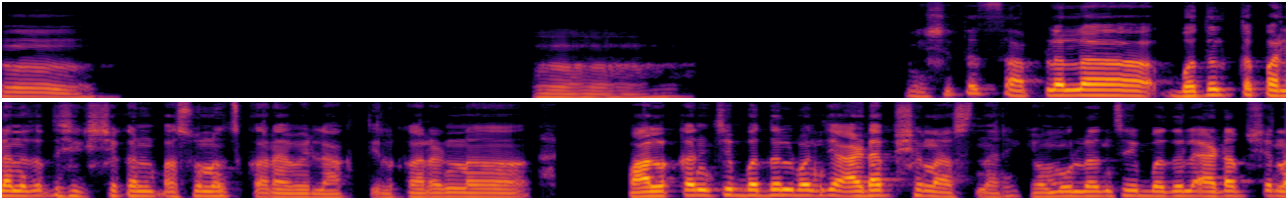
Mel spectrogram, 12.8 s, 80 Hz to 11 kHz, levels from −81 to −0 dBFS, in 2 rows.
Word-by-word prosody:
हं. 130 Hz, -5 st, -8 dB, 2.1 s
हं, -, -, -9 dB
हं, 115 Hz, -2 st, -8 dB
हं, 110 Hz, +4 st, -14 dB
हं. 125 Hz, -, -25 dB, 1.1 s
निश्चितच 140 Hz, -4 st, -9 dB
आपल्याला 180 Hz, +2 st, +4 dB, 0.5 s
बदल 190 Hz, +4 st, +3 dB
तर -, -, +2 dB
पहिल्यांदा 170 Hz, -1 st, +3 dB
तर -, -, -8 dB
शिक्षकांपासूनच 160 Hz, +1 st, -3 dB
करावे 125 Hz, -2 st, -2 dB
लागतील. 115 Hz, +1 st, -8 dB
कारण 135 Hz, +1 st, -2 dB
अ, 130 Hz, -1 st, -2 dB, 0.5 s
पालकांचे 180 Hz, +6 st, +4 dB
बदल 190 Hz, 0 st, +3 dB
म्हणजे 180 Hz, 0 st, +2 dB
अडॉप्शन 180 Hz, +1 st, +3 dB
असणार 130 Hz, -2 st, -4 dB
आहे 155 Hz, -, -13 dB
किंवा 135 Hz, +1 st, -4 dB
मुलांचेही 160 Hz, +2 st, -1 dB
बदल 160 Hz, 0 st, 0 dB
अडॉप्शन 165 Hz, +1 st, 0 dB
155 Hz, 120 wpm, -22 LUFS, 130-170 Hz, 2.1 s, आपल्याला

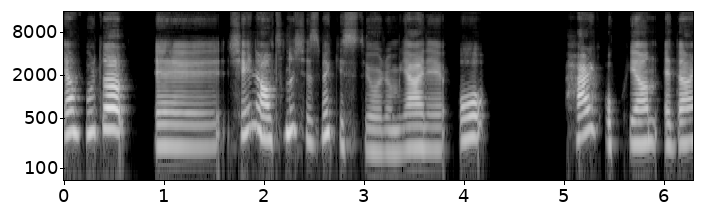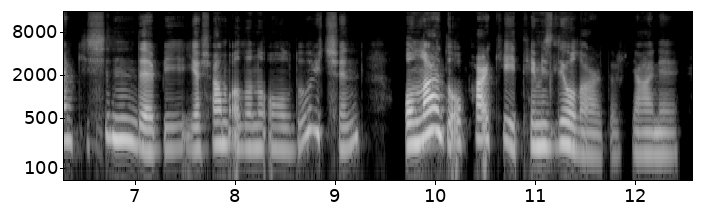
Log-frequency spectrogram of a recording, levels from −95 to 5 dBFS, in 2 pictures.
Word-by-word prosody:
Ya, 315 Hz, 0 st, +5 dB
burada, 335 Hz, +1 st, +8 dB, 0.2 s
eee, 200 Hz, -1 st, -3 dB
şeyin 315 Hz, +7 st, -3 dB
altını 270 Hz, +5 st, +4 dB
çizmek 290 Hz, 0 st, -6 dB
istiyorum. 170 Hz, -5 st, -9 dB
Yani, 190 Hz, 0 st, +1 dB
o, 270 Hz, +3 st, +1 dB, 0.7 s
her 310 Hz, +6 st, +5 dB
okuyan 220 Hz, +1 st, 0 dB
eden 225 Hz, +3 st, +1 dB
kişinin 250 Hz, +1 st, -5 dB
de 175 Hz, -1 st, -3 dB
bir 185 Hz, +1 st, -15 dB
yaşam 215 Hz, +4 st, -5 dB
alanı 195 Hz, 0 st, -9 dB
olduğu 190 Hz, -, -12 dB
için, 265 Hz, -, -11 dB, 0.4 s
onlar 280 Hz, +9 st, +4 dB
da -, -, -5 dB
o 230 Hz, -, -10 dB
parkeyi 245 Hz, -4 st, -2 dB
temizliyorlardır. 200 Hz, -8 st, -6 dB
Yani, 155 Hz, 0 st, -10 dB
215 Hz, 120 wpm, -21 LUFS, 190-270 Hz, 0.7 s, burada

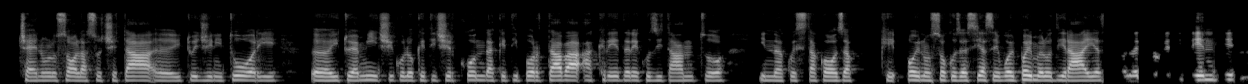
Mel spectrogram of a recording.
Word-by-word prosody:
cioè 180 Hz, -2 st, -1 dB
non 180 Hz, 0 st, -4 dB
lo 180 Hz, -, -4 dB
so, 185 Hz, +1 st, +1 dB
la 175 Hz, -1 st, -1 dB
società, 185 Hz, +1 st, +2 dB
ehm, 175 Hz, -1 st, -2 dB
i 175 Hz, -, -10 dB
tuoi 185 Hz, +1 st, -4 dB
genitori, 185 Hz, 0 st, -2 dB, 0.3 s
uhm, 185 Hz, -1 st, +2 dB
i 180 Hz, 0 st, -2 dB
tuoi 185 Hz, 0 st, 0 dB
amici 195 Hz, +1 st, -2 dB
quello 190 Hz, -1 st, -2 dB
che 190 Hz, -, -5 dB
ti 195 Hz, +1 st, -12 dB
circonda 195 Hz, 0 st, -2 dB
che 190 Hz, 0 st, -7 dB
ti 195 Hz, +2 st, -9 dB
portava 195 Hz, +1 st, +5 dB
a 195 Hz, -1 st, -5 dB
credere 195 Hz, -1 st, -2 dB
così 185 Hz, 0 st, -6 dB
tanto 185 Hz, 0 st, -2 dB, 0.3 s
in 185 Hz, -2 st, -3 dB
questa 185 Hz, 0 st, -2 dB
cosa? 180 Hz, -1 st, +1 dB, 0.2 s
Che, 180 Hz, -, -7 dB
poi 200 Hz, -1 st, +3 dB
non 185 Hz, -1 st, 0 dB
so 195 Hz, +1 st, 0 dB
cosa 185 Hz, -1 st, +1 dB
sia, 200 Hz, +2 st, +2 dB
se 190 Hz, -, 0 dB
vuoi 195 Hz, 0 st, +3 dB
poi 210 Hz, 0 st, +6 dB
me 195 Hz, -2 st, +3 dB
lo 190 Hz, -, +2 dB
dirai 185 Hz, -1 st, +4 dB
as 185 Hz, -, -1 dB, 0.2 s
come 200 Hz, 0 st, -2 dB
come 455 Hz, 0 st, -12 dB
ti 230 Hz, -, -26 dB
senti 215 Hz, +2 st, +3 dB
190 Hz, 215 wpm, -22 LUFS, 180-195 Hz, 0.3 s, poi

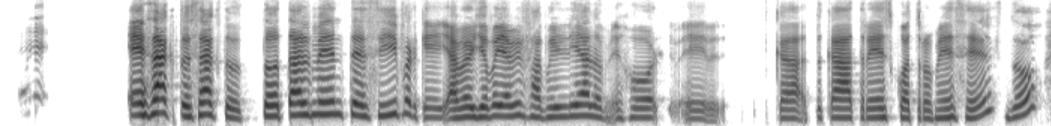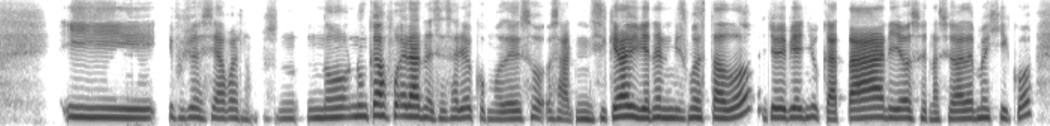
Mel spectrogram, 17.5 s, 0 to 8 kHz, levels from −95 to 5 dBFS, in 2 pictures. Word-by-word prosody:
Oye, 405 Hz, -3 st, -19 dB, 0.9 s
exacto, 305 Hz, -2 st, +7 dB
exacto 240 Hz, -6 st, +1 dB
totalmente 280 Hz, +1 st, +2 dB
sí, 265 Hz, +6 st, -2 dB
porque 220 Hz, -8 st, -5 dB
a 205 Hz, -, +5 dB
ver, 230 Hz, +1 st, +1 dB
yo 230 Hz, 0 st, +1 dB
veía 255 Hz, 0 st, +3 dB
a -, -, 0 dB
mi 270 Hz, +1 st, -3 dB
familia 235 Hz, +2 st, -2 dB
a -, -, +1 dB
lo 230 Hz, -2 st, -4 dB
mejor, 215 Hz, +3 st, -8 dB, 0.2 s
eh 190 Hz, -1 st, -12 dB, 0.4 s
cada 200 Hz, -1 st, -4 dB, 0.2 s
cada 215 Hz, -1 st, +3 dB
3, 215 Hz, 0 st, -3 dB
4 205 Hz, -2 st, -5 dB
meses, 215 Hz, -, -3 dB
¿no?, 240 Hz, +8 st, -3 dB, 0.7 s
y 215 Hz, -3 st, -2 dB
y, 235 Hz, -, -11 dB
pues, 200 Hz, +1 st, -11 dB
yo 220 Hz, -, -3 dB
decía 200 Hz, 0 st, -4 dB
bueno, 195 Hz, -4 st, -9 dB
pues 185 Hz, +2 st, -22 dB, 0.2 s
no, 215 Hz, +3 st, -3 dB
nunca 250 Hz, +1 st, +1 dB
fue 260 Hz, -1 st, -4 dB
era 240 Hz, -1 st, +6 dB
necesario 205 Hz, +1 st, -5 dB
como 180 Hz, -3 st, -10 dB
de 185 Hz, -, -2 dB
eso, 195 Hz, +1 st, -7 dB
o -, -, -10 dB
sea, 165 Hz, -3 st, -5 dB
ni 180 Hz, -1 st, -5 dB
siquiera 225 Hz, +8 st, +4 dB
vivía 220 Hz, -4 st, +4 dB
en 210 Hz, -, -1 dB
el 220 Hz, -2 st, 0 dB
mismo 205 Hz, +1 st, -3 dB
estado, 210 Hz, -, 0 dB
yo 220 Hz, -, -1 dB
vivía 215 Hz, 0 st, +3 dB
en 215 Hz, -, -6 dB
Yucatán, 210 Hz, +2 st, +5 dB
ellos 205 Hz, -1 st, -1 dB
en 195 Hz, -, -6 dB
la 170 Hz, -, -6 dB
Ciudad 185 Hz, +2 st, -2 dB
de 195 Hz, -, 0 dB
México, 215 Hz, -, -5 dB
215 Hz, 195 wpm, -23 LUFS, 200-240 Hz, 0.9 s, exacto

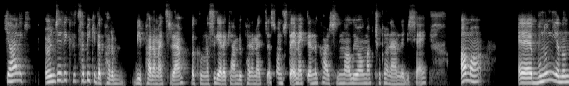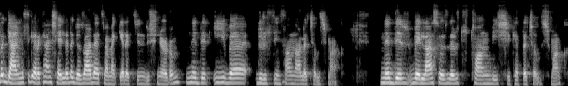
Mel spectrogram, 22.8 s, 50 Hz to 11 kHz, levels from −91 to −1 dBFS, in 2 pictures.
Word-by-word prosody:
Yani 265 Hz, +2 st, +4 dB
k -, -, -20 dB, 0.4 s
öncelikle 255 Hz, +5 st, 0 dB
tabii 265 Hz, +1 st, -4 dB
ki 255 Hz, 0 st, -7 dB
de 270 Hz, -, +5 dB
para, 160 Hz, -4 st, -3 dB
b -, -, -16 dB, 0.3 s
bir 170 Hz, -2 st, -4 dB
parametre, 145 Hz, -1 st, +1 dB, 0.2 s
bakılması 150 Hz, +2 st, -5 dB
gereken 150 Hz, -1 st, +2 dB
bir 150 Hz, -, -2 dB
parametre. 145 Hz, -3 st, -5 dB
Sonuçta 175 Hz, -2 st, -2 dB
emeklerinin 165 Hz, +1 st, +1 dB
karşılığını 165 Hz, -2 st, -5 dB
alıyor 165 Hz, 0 st, +1 dB
olmak 165 Hz, 0 st, -6 dB
çok 175 Hz, 0 st, -11 dB
önemli 140 Hz, -4 st, -5 dB
bir -, -, -12 dB
şey. 190 Hz, -, -7 dB, 0.7 s
Ama, 245 Hz, -3 st, +4 dB, 0.7 s
eee, 185 Hz, 0 st, +7 dB
bunun 260 Hz, +8 st, +3 dB
yanında 225 Hz, -2 st, +4 dB
gelmesi 185 Hz, -2 st, +3 dB
gereken 200 Hz, 0 st, +2 dB
şeyleri 185 Hz, 0 st, +2 dB
göz 170 Hz, -1 st, +2 dB
ardı 165 Hz, +2 st, +5 dB
etmemek 155 Hz, -7 st, -2 dB
gerektiğini 145 Hz, 0 st, -2 dB
düşünüyorum. 145 Hz, +7 st, -4 dB
Nedir? 185 Hz, -1 st, -3 dB
İyi 190 Hz, 0 st, -5 dB
ve 180 Hz, -1 st, +3 dB, 0.2 s
dürüst 165 Hz, -1 st, -5 dB
insanlarla 150 Hz, -3 st, -6 dB
çalışmak. -, -, -10 dB, 0.7 s
Nedir? 180 Hz, -1 st, +2 dB
Verilen 170 Hz, -1 st, +6 dB
sözleri 165 Hz, -2 st, 0 dB
tutan 155 Hz, -2 st, -5 dB
bir 150 Hz, 0 st, -8 dB
şirkette -, -, -4 dB
çalışmak. -, -, -8 dB
175 Hz, 125 wpm, -22 LUFS, 155-195 Hz, 0.7 s, eee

